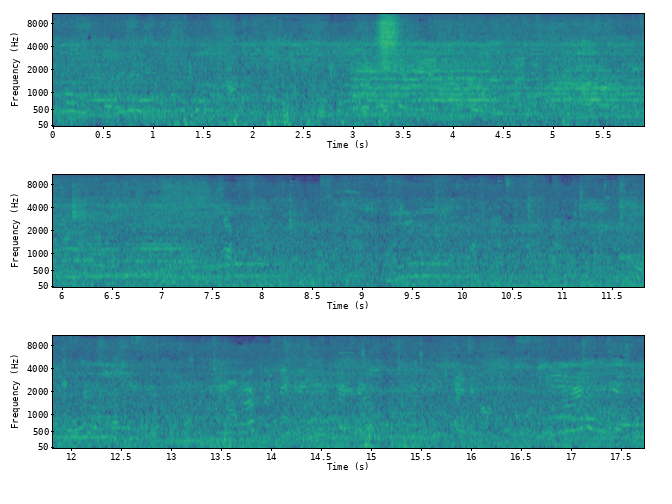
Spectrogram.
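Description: A crowd chatters and murmurs nearby.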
